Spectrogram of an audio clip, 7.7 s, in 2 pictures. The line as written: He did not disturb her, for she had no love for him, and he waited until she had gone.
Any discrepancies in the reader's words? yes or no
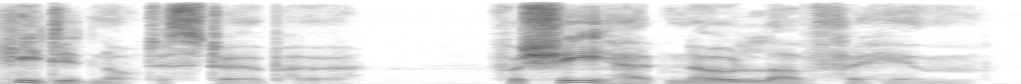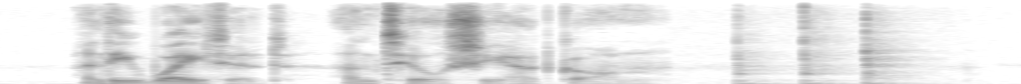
no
